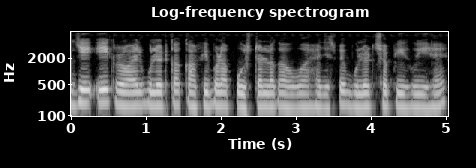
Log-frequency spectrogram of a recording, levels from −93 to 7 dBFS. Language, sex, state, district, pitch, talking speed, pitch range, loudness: Hindi, female, Uttar Pradesh, Lalitpur, 165 Hz, 200 wpm, 160-175 Hz, -18 LUFS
